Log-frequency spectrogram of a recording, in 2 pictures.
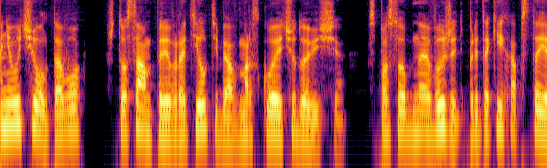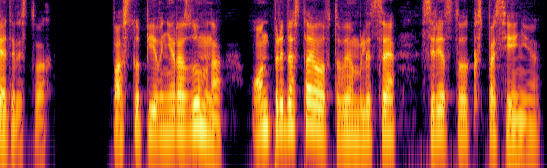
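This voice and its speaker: A man's voice: on the high side, darkish tone, clear, resonant tone, close to an everyday voice. A man voicing an earnest brother who tries to talk another into saving them, speaking while out of breath. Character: calm reasoning man, leader brother.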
